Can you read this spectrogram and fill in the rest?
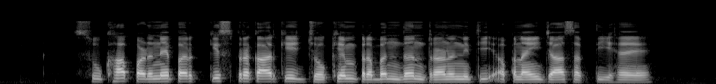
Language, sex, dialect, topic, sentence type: Hindi, male, Marwari Dhudhari, agriculture, statement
